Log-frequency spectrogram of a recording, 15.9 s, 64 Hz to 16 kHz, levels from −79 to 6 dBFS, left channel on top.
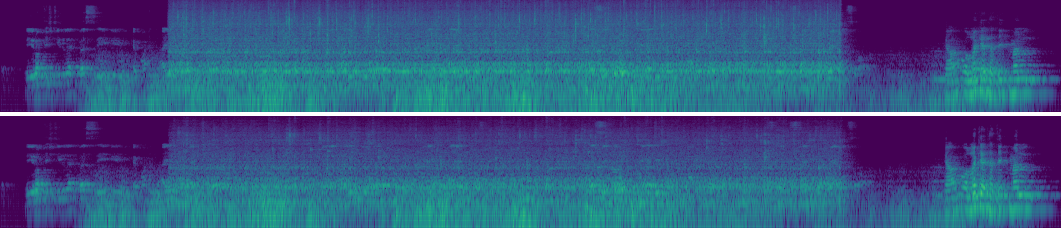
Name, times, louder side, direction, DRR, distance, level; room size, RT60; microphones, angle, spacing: voice 1, 0.4-3.9 4.6-8.0 8.8-12.9, equal, 20° left, -4 dB, 5.0 m, -40 dB
sound 1, 1.1-14.5, equal, 10° right, 1.7 m, -38 dB
sound 2, 2.5-12.6, left 5 dB, 80° left, 1.0 m, -32 dB
voice 2, 8.7-9.3 14.2-15.4, right 2 dB, 85° right, 4 dB, 1.8 m, -30 dB
13.0 x 9.2 x 5.7 m, 0.90 s
head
